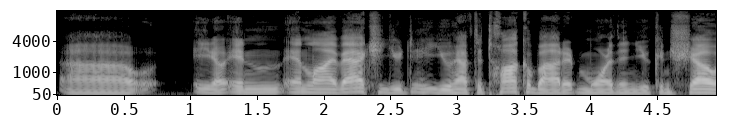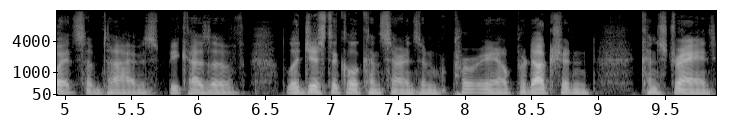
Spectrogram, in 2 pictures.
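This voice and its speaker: A man's medium-pitched voice with an American accent, fairly even intonation and a moderate pace, in a very clean recording with a silent background. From Massachusetts, US. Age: 50s. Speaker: TV comedy writer-producer. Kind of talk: interview. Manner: hesitant, many fillers.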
